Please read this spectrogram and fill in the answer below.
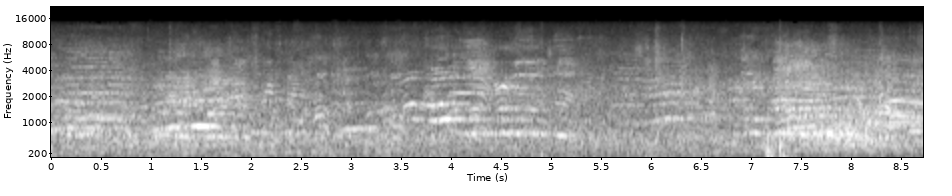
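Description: Several voices shouting over grappling in an MMA cage, with a thud about seven seconds in as a body hits the mat in a takedown.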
